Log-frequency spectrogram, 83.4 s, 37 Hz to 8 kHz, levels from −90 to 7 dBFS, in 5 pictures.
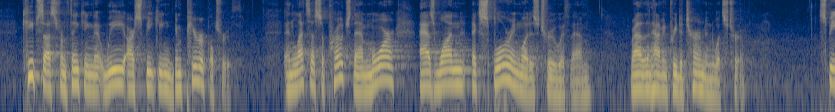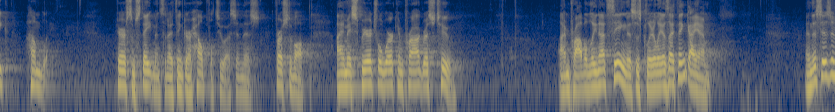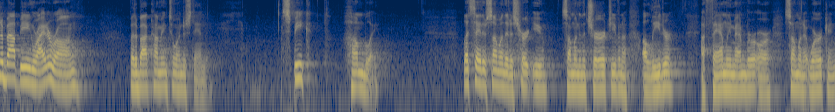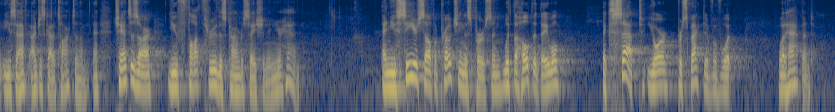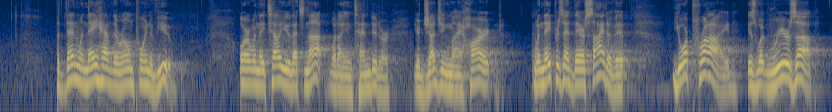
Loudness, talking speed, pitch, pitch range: -21 LUFS, 135 wpm, 125 Hz, 110-140 Hz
